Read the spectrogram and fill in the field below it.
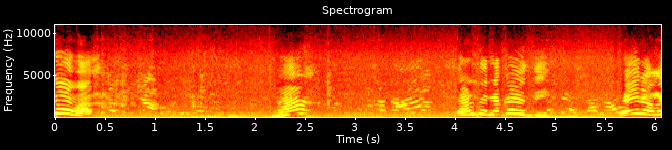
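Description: A child's feet splash while wading through shallow seawater.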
